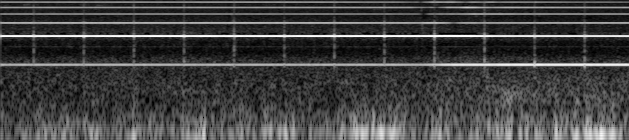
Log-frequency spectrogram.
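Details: Acer computer at power-on: steady run of short high beeps, about two per second, repeating continuously without pause; cause unknown.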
